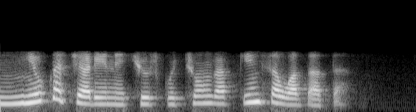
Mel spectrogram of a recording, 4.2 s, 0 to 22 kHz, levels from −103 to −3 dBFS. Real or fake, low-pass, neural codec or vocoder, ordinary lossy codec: fake; 3.6 kHz; codec, 16 kHz, about 1 kbps, DyCAST, with the encoder's durations; Opus, 16 kbps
